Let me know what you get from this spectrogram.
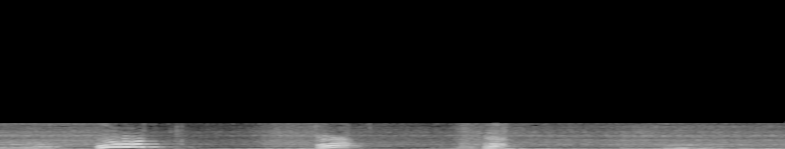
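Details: Chihuahua reacting to helicopters: three loud, hoarse bark-howls about two seconds apart, each starting high and sliding downward with strong harmonics, over a steady low background rumble.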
